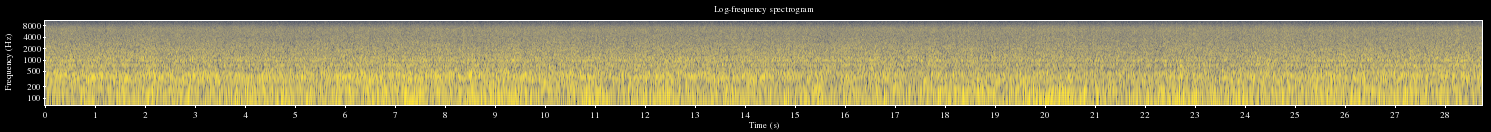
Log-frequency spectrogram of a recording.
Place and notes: water stream going to the large pipe
21 March 2020, 17:00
